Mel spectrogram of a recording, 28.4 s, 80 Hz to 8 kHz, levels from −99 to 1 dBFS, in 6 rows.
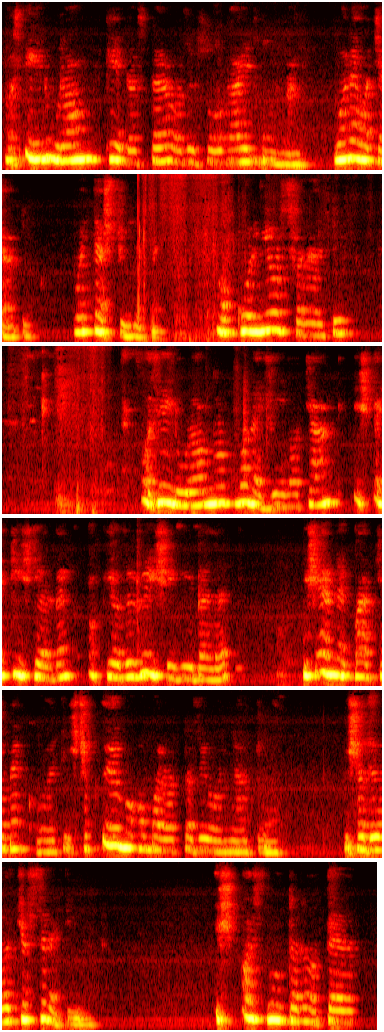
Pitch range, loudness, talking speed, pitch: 205-270 Hz, -20 LUFS, 110 wpm, 240 Hz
